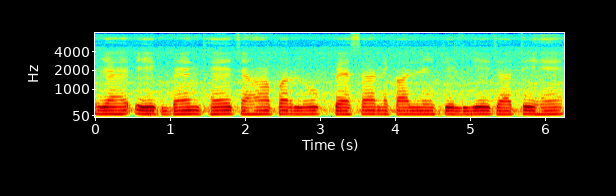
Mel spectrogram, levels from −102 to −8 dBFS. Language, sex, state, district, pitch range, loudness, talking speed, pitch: Hindi, male, Uttar Pradesh, Hamirpur, 115-120 Hz, -14 LUFS, 125 wpm, 120 Hz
